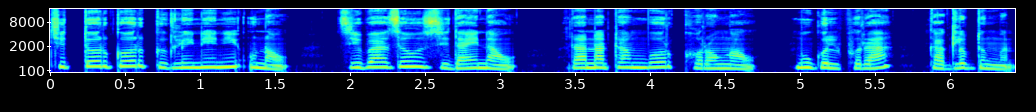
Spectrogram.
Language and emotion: Bodo, neutral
